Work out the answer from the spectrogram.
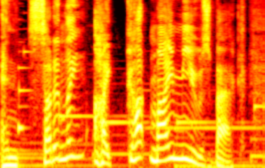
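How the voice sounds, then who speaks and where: Excitable, theatrical male game director, middle-aged, grandiloquent, swinging intonation, music behind. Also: high-pitched, measured pace, full character voice. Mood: excited, inspired. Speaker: voice actor. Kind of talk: animated game dialogue.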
